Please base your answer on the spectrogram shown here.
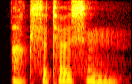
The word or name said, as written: oxytocin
